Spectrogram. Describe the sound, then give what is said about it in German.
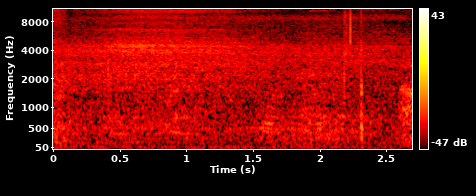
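A slow, steady breath drawn in through the right nostril during a breathing exercise, a soft airy hiss that holds for a few seconds, quiet, with no talking. “Atmet rechts ein.”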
